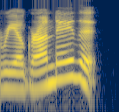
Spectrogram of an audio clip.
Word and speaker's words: Rio Grande: Areas are in a lush green valley that run along the Rio Grande.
